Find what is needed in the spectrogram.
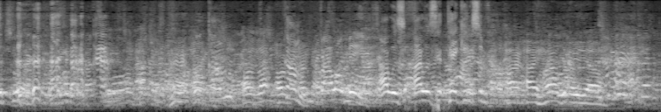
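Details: Speaker presented as an example of aphasia on a stroke-themed channel, with stroke as the cause not stated, speaking conversationally: aphasia.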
